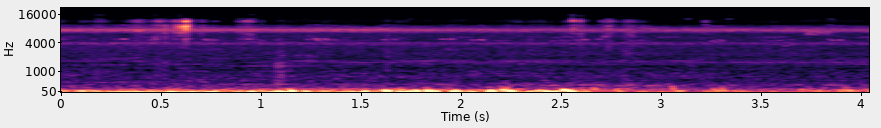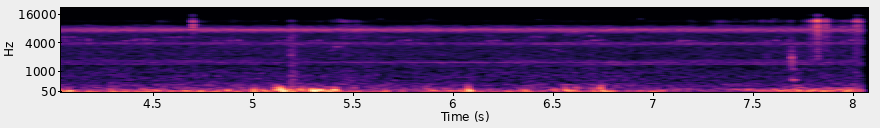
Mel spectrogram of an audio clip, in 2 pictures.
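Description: Quiet outdoor background: a low rumble that eases after about three seconds, a few faint light rustles and clicks, and a steady thin high whine underneath.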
